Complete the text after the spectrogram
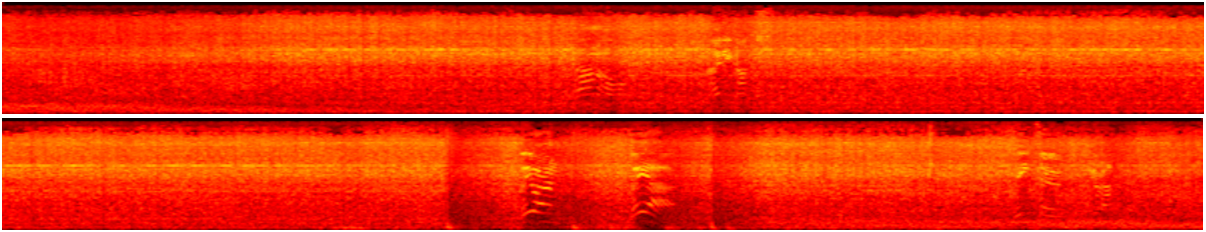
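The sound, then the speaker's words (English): A steady, loud roar from an airliner's jet engines as it accelerates down the middle of the runway for takeoff after tower clearance. The dense noise holds nearly unchanged throughout. “the sleek airliner lunges forward and quickly gathers speed straight down the middle of the runway.”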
